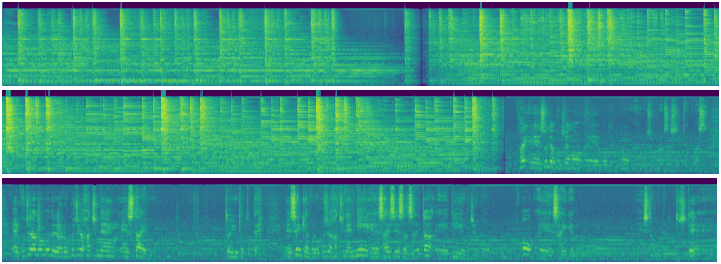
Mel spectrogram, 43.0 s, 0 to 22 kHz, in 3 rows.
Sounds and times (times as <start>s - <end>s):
Acoustic guitar: 0.0s - 42.9s
Speech: 24.7s - 31.8s, 33.1s - 38.5s, 39.1s - 40.2s, 41.4s - 42.9s.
